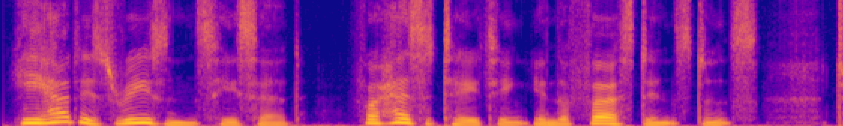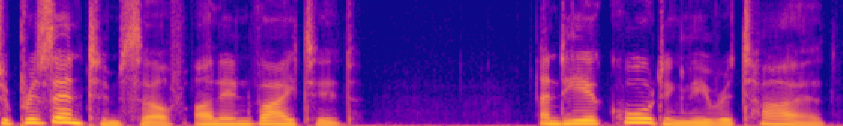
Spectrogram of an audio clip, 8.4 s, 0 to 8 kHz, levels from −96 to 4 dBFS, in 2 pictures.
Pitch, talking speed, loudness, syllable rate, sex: 175 Hz, 140 wpm, -18 LUFS, 5.4 syllables/s, female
